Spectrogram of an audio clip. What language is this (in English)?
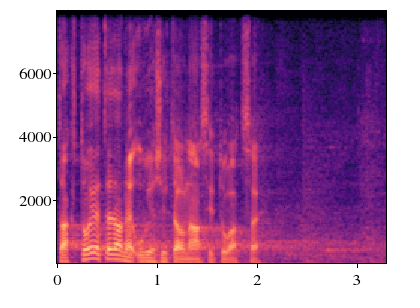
Czech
